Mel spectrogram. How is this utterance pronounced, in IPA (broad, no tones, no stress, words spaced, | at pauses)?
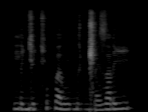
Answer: jʌɟʌ cʰʊpɜŋʷʌ ɡɜɡ͡ǁɛ zʌɾi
